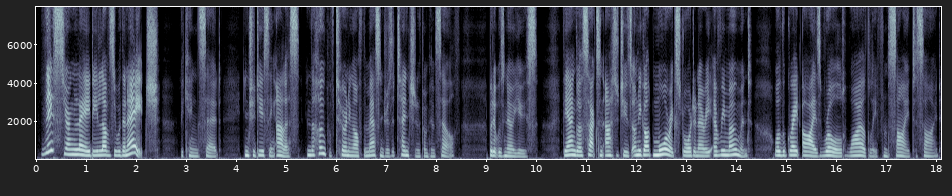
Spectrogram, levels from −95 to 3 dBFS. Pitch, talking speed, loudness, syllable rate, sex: 210 Hz, 155 wpm, -18 LUFS, 5.1 syllables/s, female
